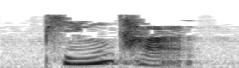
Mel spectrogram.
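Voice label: "平坦", Mandarin Chinese; hsk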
